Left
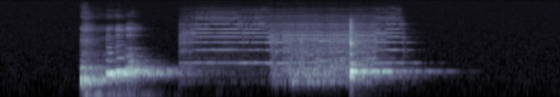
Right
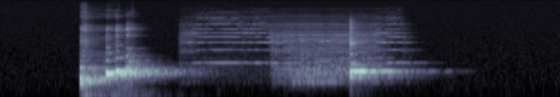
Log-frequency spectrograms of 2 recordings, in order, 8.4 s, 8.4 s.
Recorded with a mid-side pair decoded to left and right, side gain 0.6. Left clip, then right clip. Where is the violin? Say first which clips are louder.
Left 4 dB; 40° left, 1.2 m.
